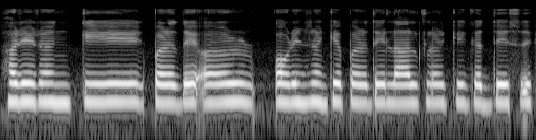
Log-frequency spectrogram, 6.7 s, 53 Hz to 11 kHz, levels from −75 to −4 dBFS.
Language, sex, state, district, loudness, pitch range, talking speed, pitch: Hindi, female, Bihar, Patna, -14 LUFS, 220-230 Hz, 125 wpm, 225 Hz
